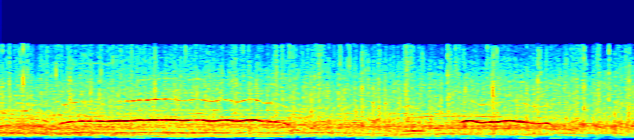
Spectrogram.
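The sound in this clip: A studio audience claps and cheers to welcome Spuds McKenzie, the dog billed as a celebrity party animal. The applause is loud and continuous, with cheering layered over it.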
